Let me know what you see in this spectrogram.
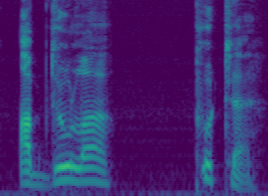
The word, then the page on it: Abdullah Puteh: American English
